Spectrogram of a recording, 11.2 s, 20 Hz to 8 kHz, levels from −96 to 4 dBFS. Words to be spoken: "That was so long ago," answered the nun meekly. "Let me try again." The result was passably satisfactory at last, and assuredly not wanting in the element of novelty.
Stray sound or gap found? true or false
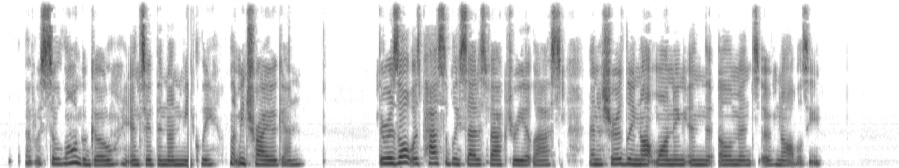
true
